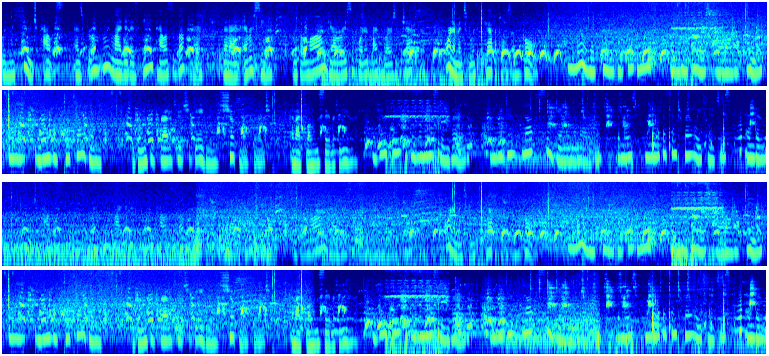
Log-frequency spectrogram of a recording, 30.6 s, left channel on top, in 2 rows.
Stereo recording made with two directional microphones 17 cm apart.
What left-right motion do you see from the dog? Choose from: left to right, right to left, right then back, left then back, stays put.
left to right.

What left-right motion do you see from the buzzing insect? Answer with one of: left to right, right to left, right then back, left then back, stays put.
left then back.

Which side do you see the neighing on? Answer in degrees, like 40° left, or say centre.
40° right.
